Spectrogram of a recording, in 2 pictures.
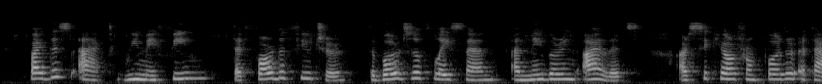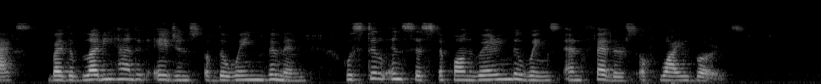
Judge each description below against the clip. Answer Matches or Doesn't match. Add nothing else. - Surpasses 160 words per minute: Doesn't match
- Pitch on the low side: Doesn't match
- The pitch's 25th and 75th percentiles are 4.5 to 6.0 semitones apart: Doesn't match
